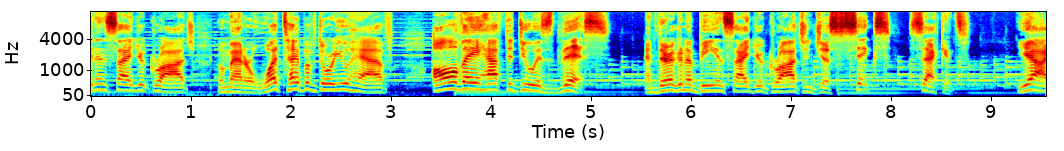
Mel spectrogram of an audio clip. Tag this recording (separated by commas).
Speech, Music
